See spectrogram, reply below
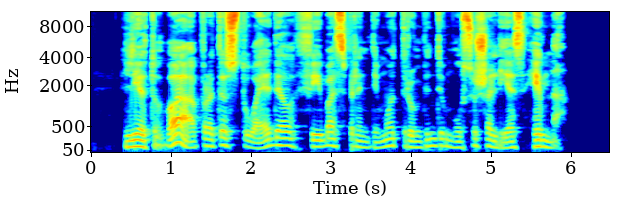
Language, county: Lithuanian, Šiauliai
